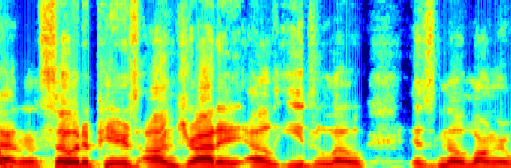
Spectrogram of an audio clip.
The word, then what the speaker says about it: Andrade: It was about Andrea. Andre. I can't say his name. Charlotte Flair's ex-husband. There we go. That one. Oh, Andrade, yes, Yeah, I that's didn't a know if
